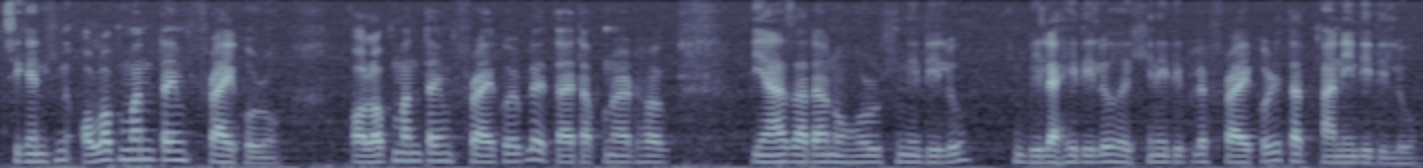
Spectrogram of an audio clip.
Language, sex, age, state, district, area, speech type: Assamese, male, 30-45, Assam, Sonitpur, urban, spontaneous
